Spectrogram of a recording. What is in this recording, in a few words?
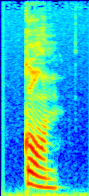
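with, Spanish, female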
